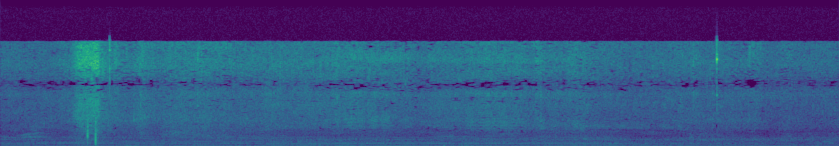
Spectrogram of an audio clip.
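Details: Clump of honey bees on grass before the hives, a dense low drone of many wings holding steady throughout, one sharp knock near the start.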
